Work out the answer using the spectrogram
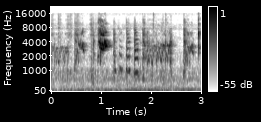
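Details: Budgerigars at home, a family of three in their cage, the young bird seeking attention; dense rapid chatter of shrill chirps with one louder squawk near the middle.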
